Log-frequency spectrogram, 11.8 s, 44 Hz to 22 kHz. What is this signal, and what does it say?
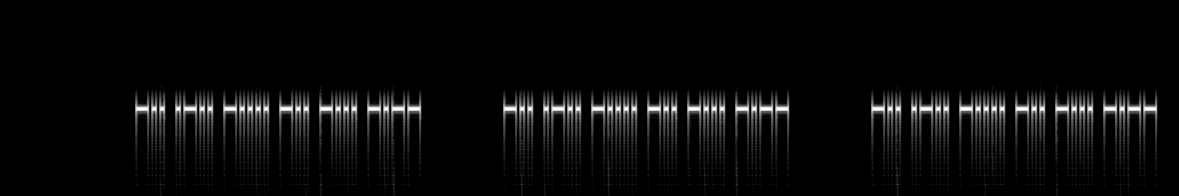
Morse code, heard as a keyed tone, about 32 wpm, 700 Hz. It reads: DL6DBY DL6DBY DL6DBY
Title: DXCC-100 Call Signs - 6 Characters - Repeated 3x - 30wpm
